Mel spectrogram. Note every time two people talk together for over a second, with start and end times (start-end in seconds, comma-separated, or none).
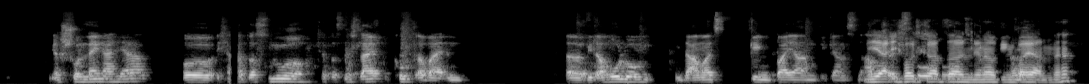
8.6-10.4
